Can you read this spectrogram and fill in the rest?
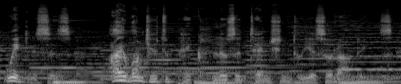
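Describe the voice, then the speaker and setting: Man acting haughty, deep-voiced rat prosecutor. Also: big pitch swings, moderate pace. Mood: formal, commanding. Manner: formal, haughty, threatening. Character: stern, sly male rat prosecutor in an afterlife court. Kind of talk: audio drama acting. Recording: loud music under the voice.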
